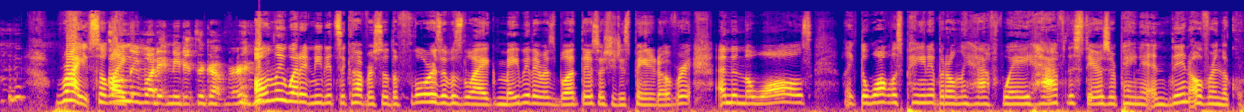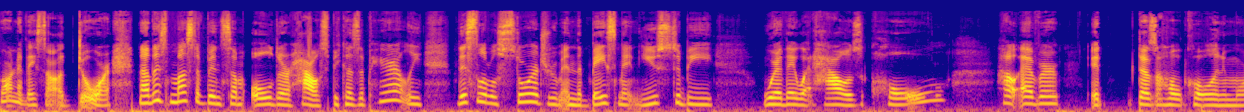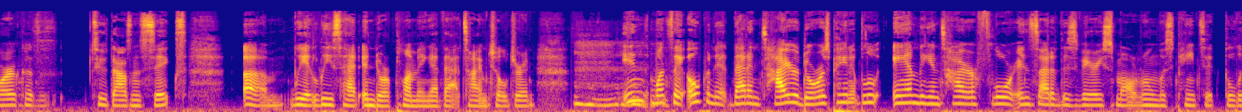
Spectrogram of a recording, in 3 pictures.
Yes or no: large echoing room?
no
